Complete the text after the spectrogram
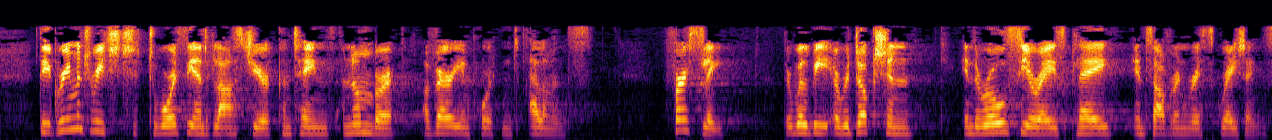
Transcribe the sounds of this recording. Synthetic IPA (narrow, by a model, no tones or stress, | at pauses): ðiəɡɹĩmə̃nʔɹit͡ʃttʰəwɔːɹdzðiɛ̃ndəvlastʰjɪɹkʰə̃ntʰẽɪ̃nzənʌ̃mbə˞əvːɛɹiɪ̃mpʰɔɹʔn̩tɛləmə̃nts | fɜ˞stˡli | ðə˞wɪlˠbiʔəɹɪdʌkʃə̃n | ɪ̃nðəɹoʊlˠsiəɹeɪz̥pʰl̥eɪɪ̃nsɒvəɹə̃nɹɪskɹeɪɾɪ̃ŋz̥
